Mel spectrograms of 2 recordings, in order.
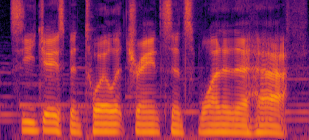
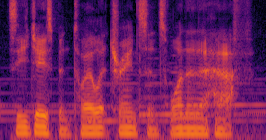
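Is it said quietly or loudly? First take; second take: loudly; quietly. First: It is said more loudly. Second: It is said quietly and grudgingly.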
